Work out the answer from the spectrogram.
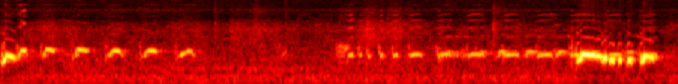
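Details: Zebra dove of local stock calling to prompt other zebra doves to answer: five spaced, slightly rising whistled notes, a pause, then a run of quick rolling notes ending in a loud trilled, warbling coo.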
